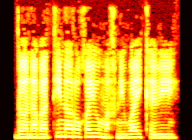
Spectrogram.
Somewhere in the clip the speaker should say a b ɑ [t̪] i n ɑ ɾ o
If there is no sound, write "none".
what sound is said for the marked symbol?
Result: t̪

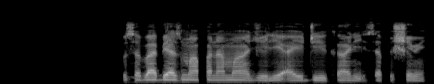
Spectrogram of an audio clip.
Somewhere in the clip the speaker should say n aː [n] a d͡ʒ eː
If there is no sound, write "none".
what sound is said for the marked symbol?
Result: m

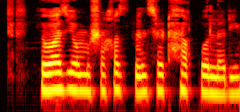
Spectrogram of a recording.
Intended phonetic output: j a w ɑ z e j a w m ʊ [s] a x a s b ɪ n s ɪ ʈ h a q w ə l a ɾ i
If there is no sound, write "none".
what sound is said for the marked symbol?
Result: ʃ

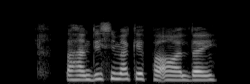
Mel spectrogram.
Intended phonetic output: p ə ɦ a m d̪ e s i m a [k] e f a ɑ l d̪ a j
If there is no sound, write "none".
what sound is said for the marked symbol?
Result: k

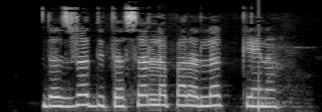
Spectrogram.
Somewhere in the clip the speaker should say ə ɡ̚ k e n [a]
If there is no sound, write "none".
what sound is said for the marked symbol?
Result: a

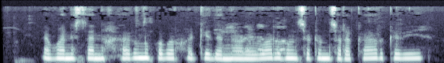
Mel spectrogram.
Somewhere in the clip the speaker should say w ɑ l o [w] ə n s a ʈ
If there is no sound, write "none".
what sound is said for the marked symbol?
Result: b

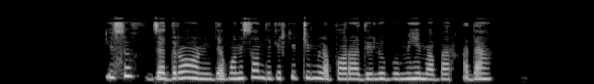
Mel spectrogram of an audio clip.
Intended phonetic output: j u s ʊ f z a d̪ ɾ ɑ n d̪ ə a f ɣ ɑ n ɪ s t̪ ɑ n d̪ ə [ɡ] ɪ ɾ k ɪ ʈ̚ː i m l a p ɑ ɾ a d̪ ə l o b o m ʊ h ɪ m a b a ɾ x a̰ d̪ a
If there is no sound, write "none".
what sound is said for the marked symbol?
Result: k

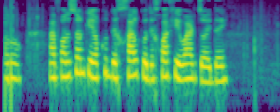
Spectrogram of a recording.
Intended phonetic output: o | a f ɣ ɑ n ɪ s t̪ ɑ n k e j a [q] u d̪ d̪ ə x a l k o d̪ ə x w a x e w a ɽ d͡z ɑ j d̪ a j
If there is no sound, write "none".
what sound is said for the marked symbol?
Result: q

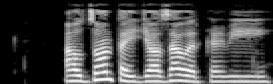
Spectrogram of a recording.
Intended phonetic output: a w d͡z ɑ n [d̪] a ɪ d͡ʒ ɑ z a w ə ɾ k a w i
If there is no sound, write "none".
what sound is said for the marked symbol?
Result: t̪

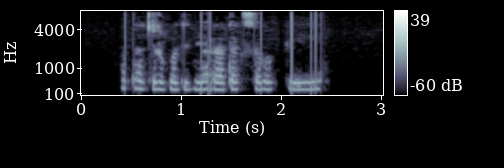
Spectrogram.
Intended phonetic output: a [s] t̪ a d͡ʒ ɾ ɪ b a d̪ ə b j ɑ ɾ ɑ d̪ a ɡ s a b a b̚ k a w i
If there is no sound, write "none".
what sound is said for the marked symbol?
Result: none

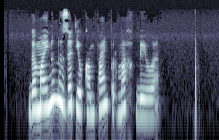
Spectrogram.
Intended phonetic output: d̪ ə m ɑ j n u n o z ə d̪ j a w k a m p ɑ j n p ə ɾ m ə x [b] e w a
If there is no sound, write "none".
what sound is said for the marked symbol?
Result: b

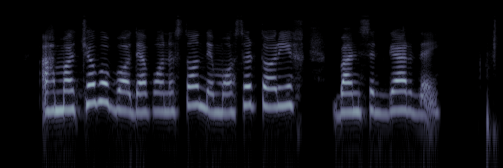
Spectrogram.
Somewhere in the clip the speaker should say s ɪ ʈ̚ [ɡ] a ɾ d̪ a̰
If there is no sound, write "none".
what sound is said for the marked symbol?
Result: ɡ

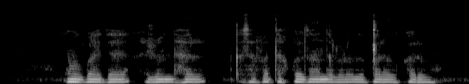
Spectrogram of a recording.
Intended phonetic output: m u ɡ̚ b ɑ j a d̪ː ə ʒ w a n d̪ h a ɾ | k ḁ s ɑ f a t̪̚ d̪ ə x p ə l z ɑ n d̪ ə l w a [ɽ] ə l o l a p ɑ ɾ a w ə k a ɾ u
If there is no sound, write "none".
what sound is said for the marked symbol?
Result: ɽ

